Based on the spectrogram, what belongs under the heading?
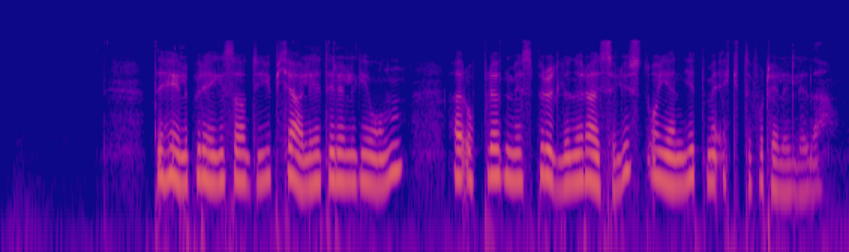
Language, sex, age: Norwegian, female, 46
